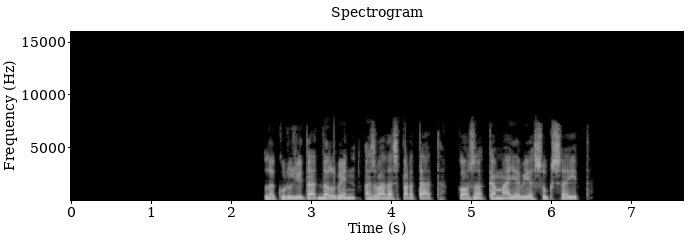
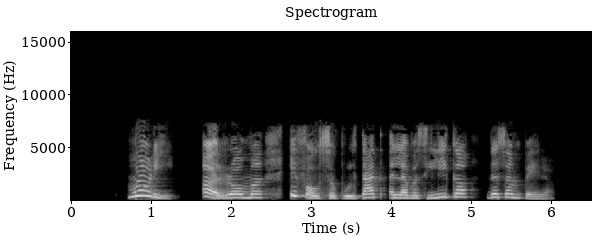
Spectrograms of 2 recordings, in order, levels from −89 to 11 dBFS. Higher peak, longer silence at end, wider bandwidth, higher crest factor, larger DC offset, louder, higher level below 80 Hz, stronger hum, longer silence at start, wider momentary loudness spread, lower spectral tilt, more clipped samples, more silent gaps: about the same, -2 dBFS vs -2 dBFS; first, 1.3 s vs 0.55 s; about the same, 7.8 kHz vs 7.4 kHz; first, 20 dB vs 14 dB; neither; second, -19 LUFS vs -15 LUFS; first, -54 dBFS vs -60 dBFS; neither; first, 2.45 s vs 0.7 s; second, 6 LU vs 13 LU; first, -5 dB/octave vs -3.5 dB/octave; neither; second, 4.72-4.84 s vs 1.45-1.65 s, 5.16-5.20 s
